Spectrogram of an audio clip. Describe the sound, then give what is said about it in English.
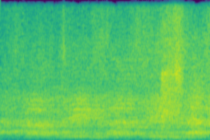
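A pumped wrestling crowd chants at the UK Championship Tournament in Blackpool, a broad, roaring mass of voices that holds fairly steady and swells slightly toward the end. “Just take a listen to this moment from the UK Championship Tournament when the crowd started chanting for Saxon Huxley, who bore a striking resemblance to a certain biblical figure.”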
